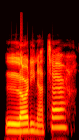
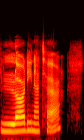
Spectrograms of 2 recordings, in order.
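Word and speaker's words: l'ordinateur: vowel or vowel sound lordinator notice that it's in a smooth sound lordinator la mi and that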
